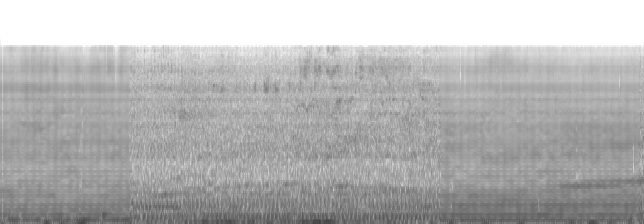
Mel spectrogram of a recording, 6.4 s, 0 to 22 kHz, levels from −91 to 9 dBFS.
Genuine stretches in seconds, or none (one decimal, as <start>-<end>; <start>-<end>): 1.3-4.4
